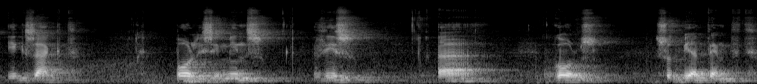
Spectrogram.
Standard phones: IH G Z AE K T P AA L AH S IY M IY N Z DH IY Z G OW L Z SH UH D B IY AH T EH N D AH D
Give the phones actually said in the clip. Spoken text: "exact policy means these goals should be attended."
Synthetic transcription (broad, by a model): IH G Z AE K T P AA L AH S IY M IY N S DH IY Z G OW L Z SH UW D B IY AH T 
